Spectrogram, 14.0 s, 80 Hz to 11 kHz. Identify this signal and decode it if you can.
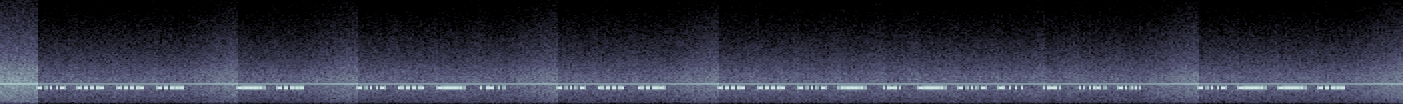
Hellschreiber (Feld-Hell, 122.5 baud), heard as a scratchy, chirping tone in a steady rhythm, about 1800 Hz, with a steady whistle near 2200 Hz. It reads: MAAR ER MOET NOG AANZIENLIJK MEER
